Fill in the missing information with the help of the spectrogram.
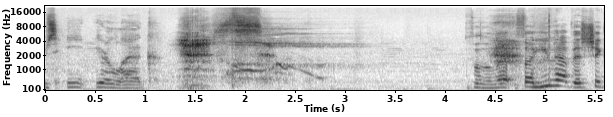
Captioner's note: gasps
